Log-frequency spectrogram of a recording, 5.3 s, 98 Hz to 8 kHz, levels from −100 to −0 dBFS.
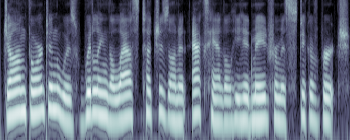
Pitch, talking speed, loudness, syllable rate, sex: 195 Hz, 215 wpm, -16 LUFS, 4.7 syllables/s, female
